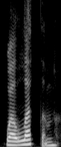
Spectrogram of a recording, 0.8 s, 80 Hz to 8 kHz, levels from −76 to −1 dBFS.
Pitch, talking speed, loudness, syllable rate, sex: 205 Hz, 220 wpm, -16 LUFS, 4.6 syllables/s, female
